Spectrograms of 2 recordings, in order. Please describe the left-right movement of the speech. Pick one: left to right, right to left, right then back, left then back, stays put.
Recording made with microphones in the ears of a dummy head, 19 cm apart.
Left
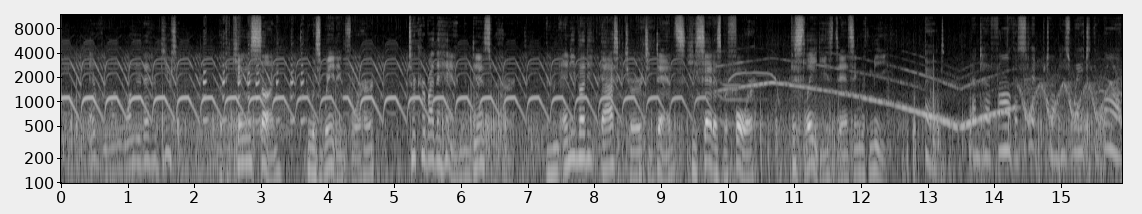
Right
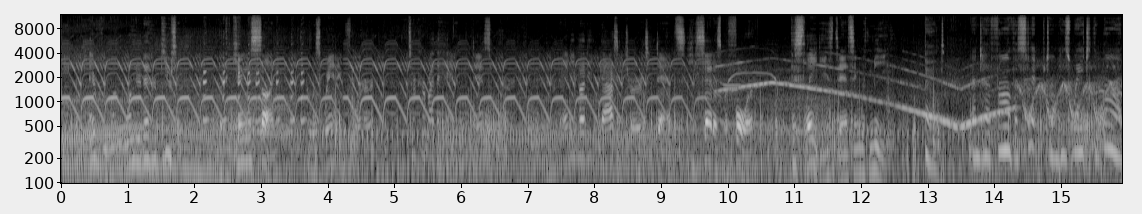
left then back.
